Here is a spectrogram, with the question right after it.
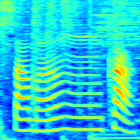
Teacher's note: ada nun sukun bertemu dengan huruf k, maka suara nun sukun juga samar-samar antara huruf nun dan huruf K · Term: ikhfa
